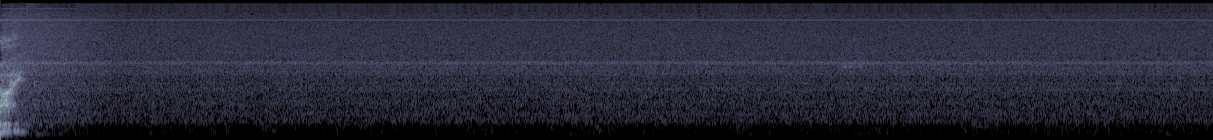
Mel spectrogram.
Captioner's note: silent Meditation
